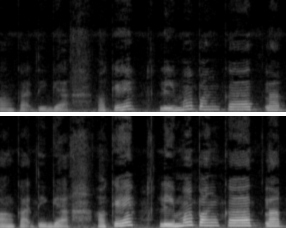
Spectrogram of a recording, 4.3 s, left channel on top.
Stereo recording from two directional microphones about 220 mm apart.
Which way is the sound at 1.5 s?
45° right (ahead or behind).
